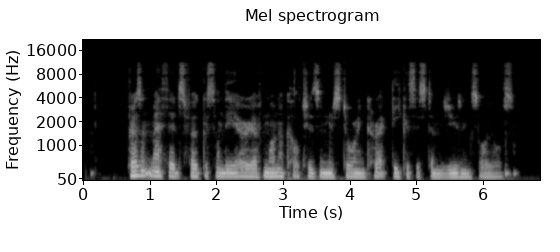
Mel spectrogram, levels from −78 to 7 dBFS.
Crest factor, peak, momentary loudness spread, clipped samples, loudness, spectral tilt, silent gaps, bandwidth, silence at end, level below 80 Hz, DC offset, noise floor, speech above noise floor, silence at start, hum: 18 dB; -6 dBFS; 7 LU; under 0.1%; -23 LUFS; -6 dB/octave; none; 11.5 kHz; 0.35 s; -46 dBFS; under 0.1%; -59 dBFS; 37 dB; 0.1 s; none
